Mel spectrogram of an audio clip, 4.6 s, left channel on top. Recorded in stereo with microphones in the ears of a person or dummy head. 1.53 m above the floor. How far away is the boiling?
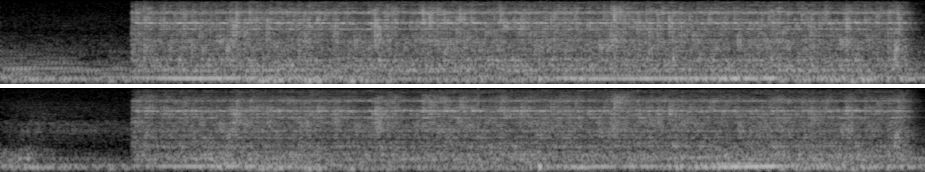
About 6 m.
